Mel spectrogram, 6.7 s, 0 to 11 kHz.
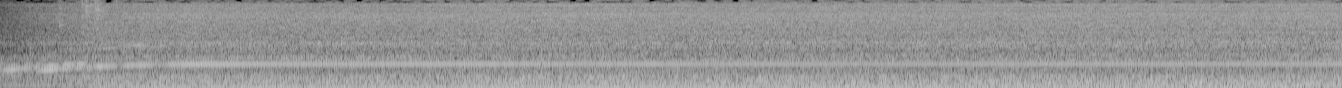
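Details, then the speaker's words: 2007 Heil gas furnace with three burners and hot surface igniter: draft inducer motor whine climbs quickly in pitch, then holds a clean steady tone over a low hum; normal startup before igniter and gas valve click. "nice startup from the draft inducer so the blower fan motor turns on"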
